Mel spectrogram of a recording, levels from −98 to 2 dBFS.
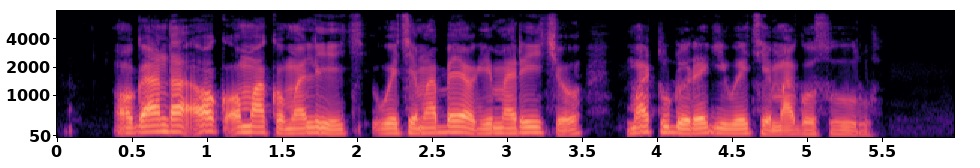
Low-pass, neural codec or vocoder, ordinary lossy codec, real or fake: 7.2 kHz; vocoder, 44.1 kHz, 128 mel bands every 256 samples, BigVGAN v2; none; fake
